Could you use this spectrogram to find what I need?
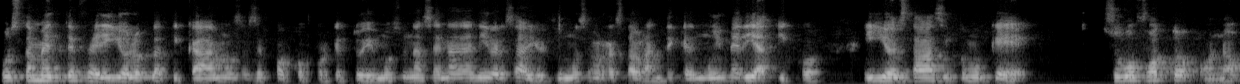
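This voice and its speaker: A man talks fairly quickly at a fairly high pitch. His is an ordinary speaking voice with fairly even intonation. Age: 30s. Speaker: guest, married father. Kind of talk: casual chat.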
